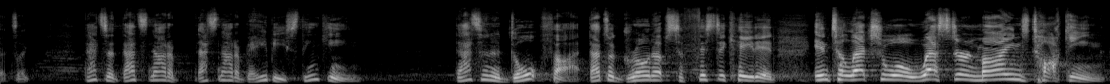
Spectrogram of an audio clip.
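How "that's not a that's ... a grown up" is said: ordinary delivery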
